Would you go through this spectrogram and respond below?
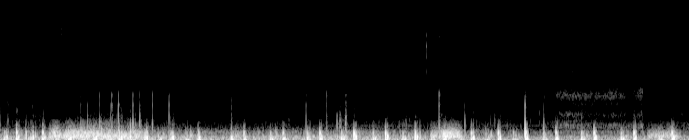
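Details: Streamer's own heartbeat picked up by a microphone during a relaxing ASMR session, said to be beating hard with paired strong beats: rapid low thumps, uneven in spacing, faint background tones near the end; normal heartbeat.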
